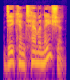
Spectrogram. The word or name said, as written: decontamination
